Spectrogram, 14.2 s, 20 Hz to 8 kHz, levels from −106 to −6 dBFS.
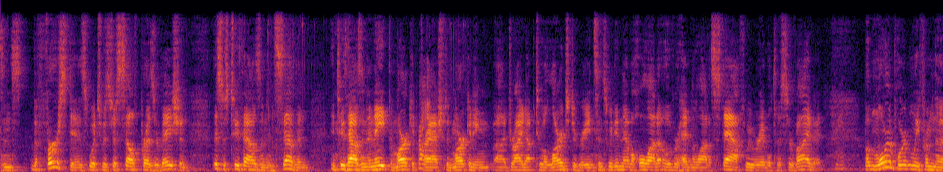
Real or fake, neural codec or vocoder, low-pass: real; none; 7.2 kHz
